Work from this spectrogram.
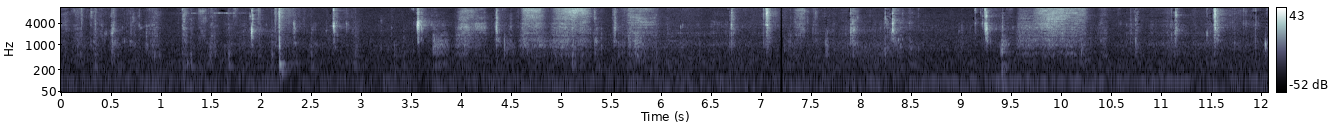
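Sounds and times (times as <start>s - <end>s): chewing food: 0.0s - 12.0s.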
